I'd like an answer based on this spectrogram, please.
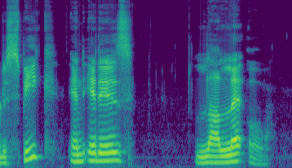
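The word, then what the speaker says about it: λαλέω: The next word means to say or to speak, and it is laleo, laleo, laleo.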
